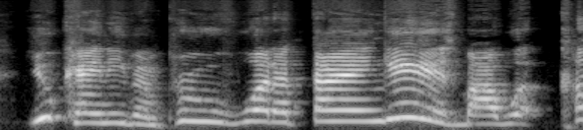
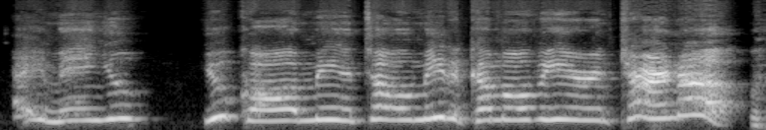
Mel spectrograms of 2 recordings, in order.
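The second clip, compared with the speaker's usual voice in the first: retold shout; 7 semitones higher, 5 dB louder than usual. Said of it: "he said, uh".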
